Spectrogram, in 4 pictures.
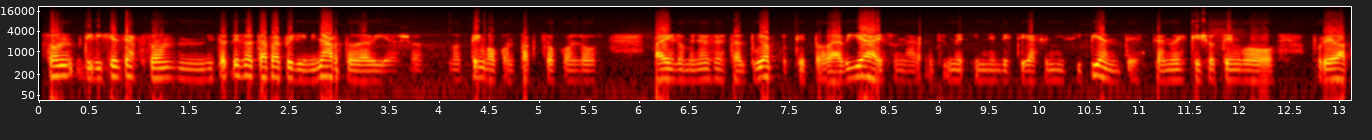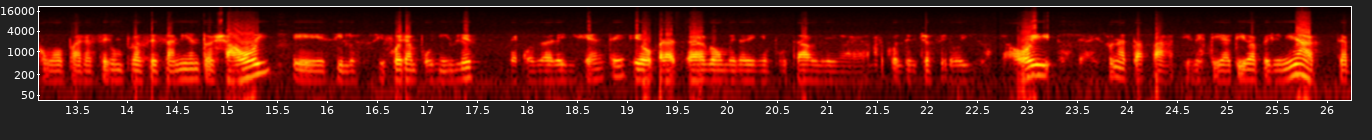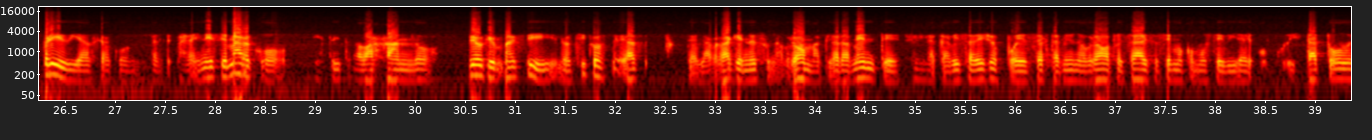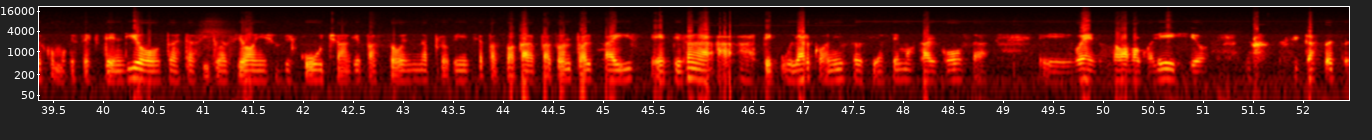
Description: Luego de los operativos efectuados en Tres Arroyos que derivaron en secuestros de varios celulares en distintos domicilios, por las amenazas virtuales a través de redes sociales y pintadas en las escuelas, LU 24 entrevistó a la titular de la UFIJ 4 del Fuero de Responsabilidad Penal Juvenil, Dra. Marina Vizzolini, quien hizo el análisis de la situación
